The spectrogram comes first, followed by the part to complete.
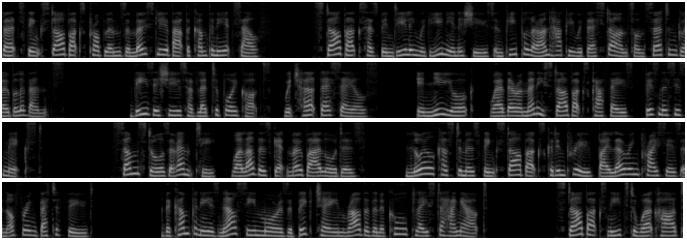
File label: English FAST Reading; Starbucks Faces Sales Drop and Customer Anger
